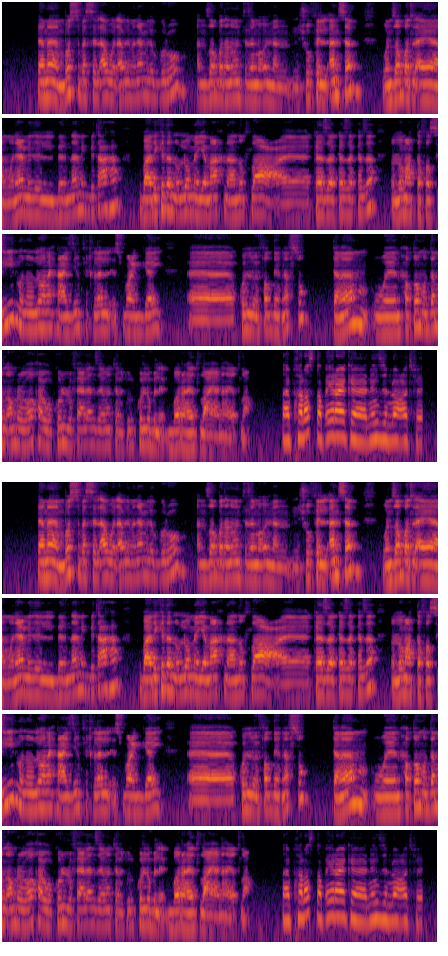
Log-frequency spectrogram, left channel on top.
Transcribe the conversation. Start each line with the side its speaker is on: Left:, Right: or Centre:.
Right: تمام بص بس الاول قبل ما نعمل الجروب هنظبط انا وانت زي ما قلنا نشوف الانسب ونظبط الايام ونعمل البرنامج بتاعها وبعد كده نقول لهم يا جماعه احنا هنطلع آه، كذا كذا كذا نقول لهم على التفاصيل ونقول لهم احنا عايزين في خلال الاسبوع الجاي آه، كله يفضي نفسه تمام ونحطهم قدام الامر الواقع وكله فعلا زي ما انت بتقول كله بالاجبار هيطلع يعني هيطلع
Left: طيب خلاص طب ايه رايك ننزل نقعد في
